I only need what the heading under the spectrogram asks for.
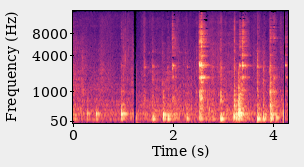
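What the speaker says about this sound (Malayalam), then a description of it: "ഇനി നമുക്ക് നന്നായിട്ട് കൈ കൊണ്ടൊന്ന് മിക്സ് ചെയ്യാം" Pizza dough mixed by hand in a bowl, heard as steady squelching and rubbing with frequent light knocks and clinks against the bowl, close and fairly busy, with no talk.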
